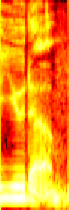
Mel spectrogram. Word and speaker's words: Udoh: Olisemeka Udoh. Udoh.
